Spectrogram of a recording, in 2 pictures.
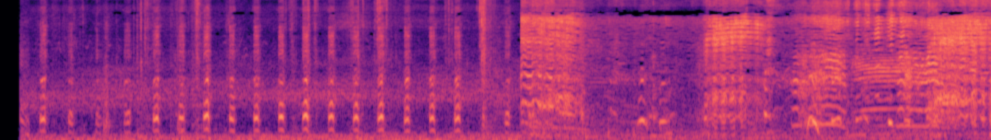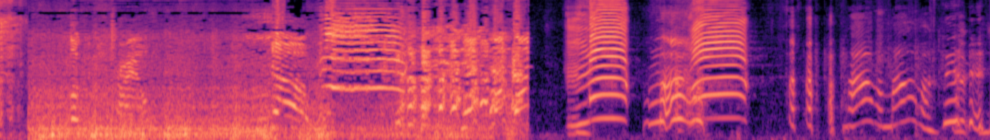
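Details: Loud goats, with a mix of voices, shouting and clatter for the first fifteen seconds, then several goat bleats near the end: loud, wavering, arched cries with rich harmonics, a few seconds apart.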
